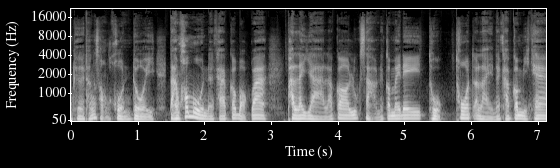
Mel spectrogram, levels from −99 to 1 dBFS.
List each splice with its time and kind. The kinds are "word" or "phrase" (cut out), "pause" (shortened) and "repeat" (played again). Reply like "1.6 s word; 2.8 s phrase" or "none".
1.4 s pause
